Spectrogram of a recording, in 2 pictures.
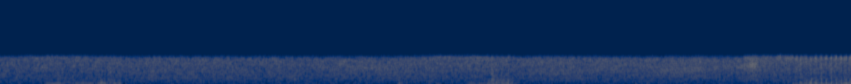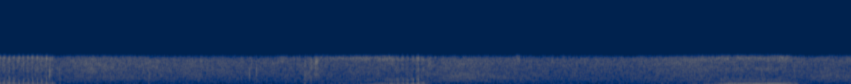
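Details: A male English bulldog, deeply asleep, snores in deep, rumbling bursts that return every few seconds.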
